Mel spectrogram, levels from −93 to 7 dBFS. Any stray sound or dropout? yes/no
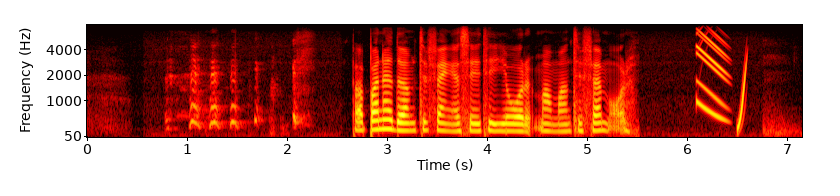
yes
